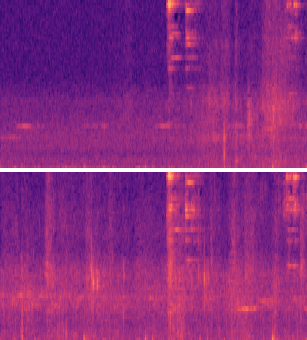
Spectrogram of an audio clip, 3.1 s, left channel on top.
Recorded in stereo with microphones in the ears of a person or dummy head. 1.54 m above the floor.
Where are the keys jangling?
20° right (ahead or behind), 0.6 m; by 3.0 s 65° right (ahead or behind), 1.2 m.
